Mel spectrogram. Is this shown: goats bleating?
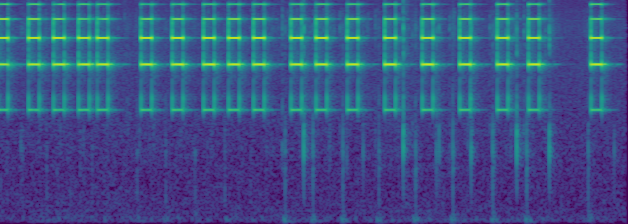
no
